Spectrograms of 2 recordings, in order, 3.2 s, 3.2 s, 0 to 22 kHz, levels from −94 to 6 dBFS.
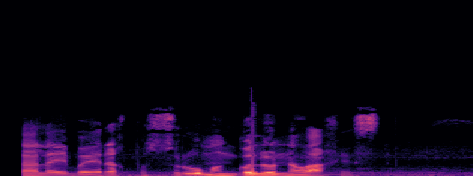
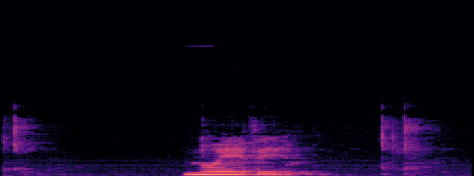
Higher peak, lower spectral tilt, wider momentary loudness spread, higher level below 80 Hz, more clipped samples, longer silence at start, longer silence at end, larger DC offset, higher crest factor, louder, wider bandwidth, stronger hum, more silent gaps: first, -2 dBFS vs -10 dBFS; about the same, -7 dB/octave vs -6.5 dB/octave; about the same, 23 LU vs 25 LU; first, -54 dBFS vs -74 dBFS; neither; second, 0.15 s vs 1.25 s; first, 0.65 s vs 0.45 s; neither; first, 24 dB vs 18 dB; about the same, -24 LUFS vs -23 LUFS; first, 8.2 kHz vs 7.4 kHz; neither; neither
